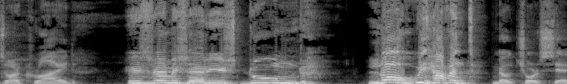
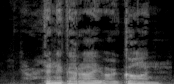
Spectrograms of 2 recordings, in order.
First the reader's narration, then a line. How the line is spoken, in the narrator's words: Melchor whispered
